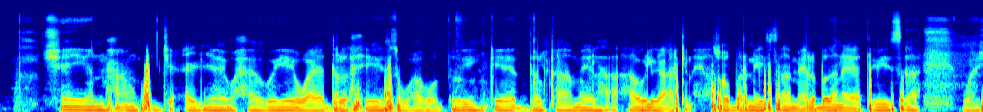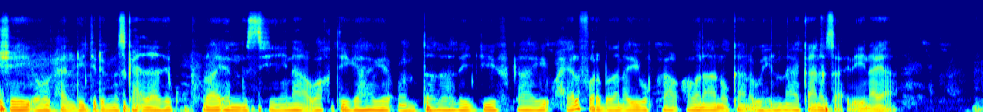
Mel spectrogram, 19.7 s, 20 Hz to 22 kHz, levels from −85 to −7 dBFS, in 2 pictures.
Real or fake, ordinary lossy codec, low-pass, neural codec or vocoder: fake; none; 14.4 kHz; autoencoder, 48 kHz, 128 numbers a frame, DAC-VAE, trained on Japanese speech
